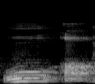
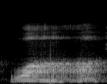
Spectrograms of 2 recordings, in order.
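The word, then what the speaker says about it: 我: 그 다음에 나를 가리킬 때는 중국어로 우어 해서 워 이렇게 하시면 되겠어요.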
